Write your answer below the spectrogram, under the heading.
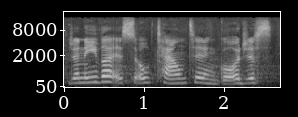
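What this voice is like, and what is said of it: Put-on Southern US accent. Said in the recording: “I got Southern.”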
